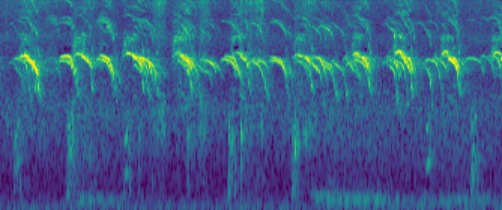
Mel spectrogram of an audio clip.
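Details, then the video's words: Baby country chicks, with a mother hen calling her chicks to eat, give loud repeated downward-slurred peeps, over two per second, above a low soft clucking murmur from the hen. "Cute Baby Chicks Chirping Sounds"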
